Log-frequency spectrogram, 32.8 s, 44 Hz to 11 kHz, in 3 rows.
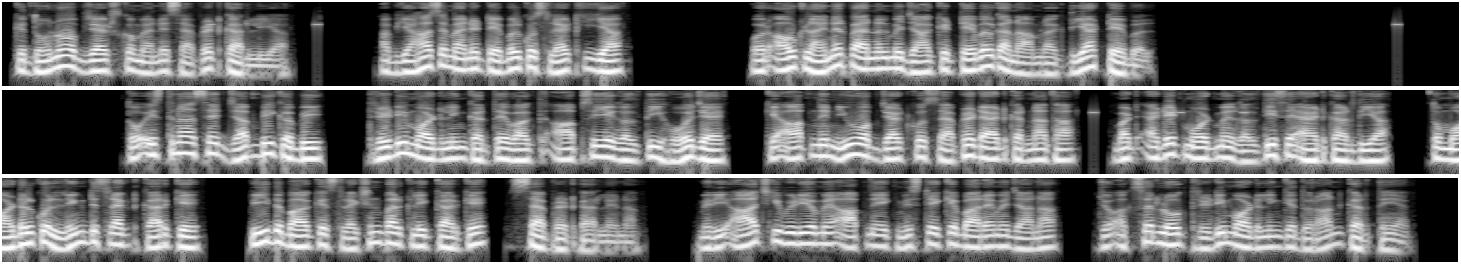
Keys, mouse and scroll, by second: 6.8 click, 6.8 F2, 7.5-8.2 typing, 8.6 Return, 10.5 click, 15.3 scroll down 1, 16.2 alt+click, 17.6 click, 20.2 double click.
